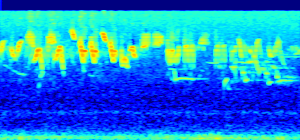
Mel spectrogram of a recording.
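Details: Male lazuli bunting song: a rapid, dense string of high, varied sweet syllables running continuously for three seconds, with a few lower thin whistled notes near the end over low rumbling background noise.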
